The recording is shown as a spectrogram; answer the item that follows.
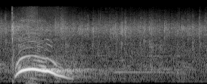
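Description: Congregation applauding, with one loud whooping cheer that rises and falls in pitch right at the start.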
